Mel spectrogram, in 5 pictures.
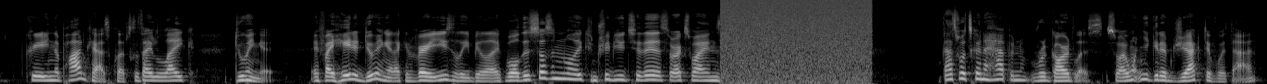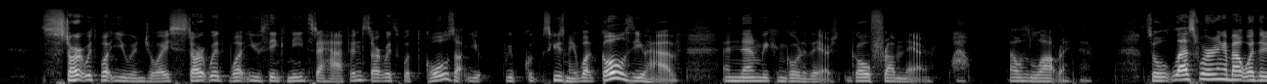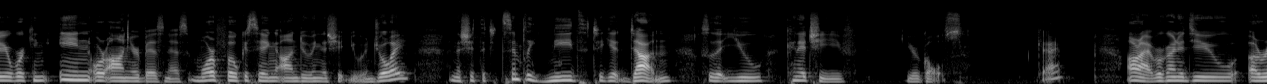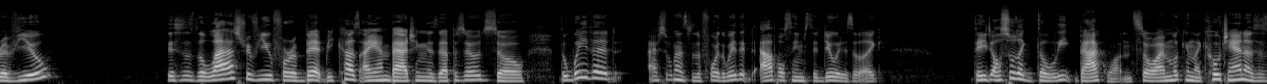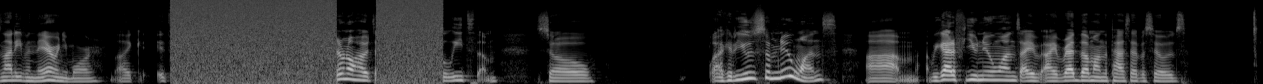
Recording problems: audio cutting out; filled with static; at 7 s for 1.5 s, at 52 s for 1.5 s and at 54 s for 0.5 s

